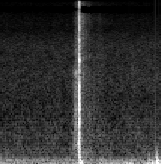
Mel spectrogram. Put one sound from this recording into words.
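A golf club sharply strikes a ball off a tee with a crisp crack.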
